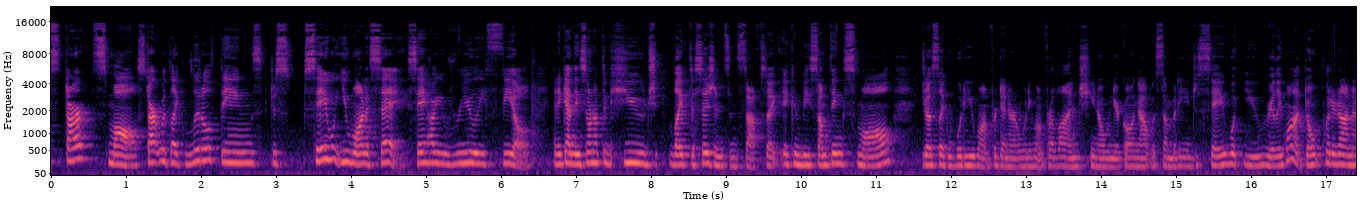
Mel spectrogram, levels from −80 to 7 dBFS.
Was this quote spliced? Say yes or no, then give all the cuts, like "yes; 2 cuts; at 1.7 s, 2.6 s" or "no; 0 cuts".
yes; 3 cuts; at 2.9 s, 7.5 s, 11.6 s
